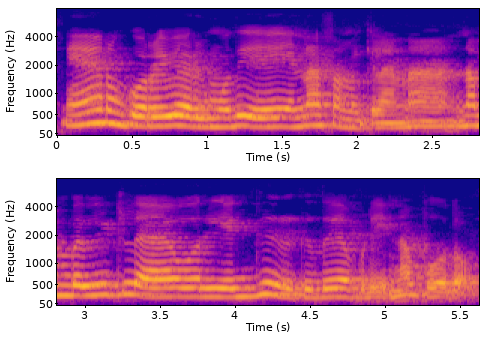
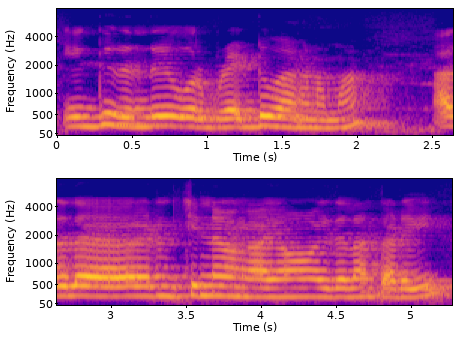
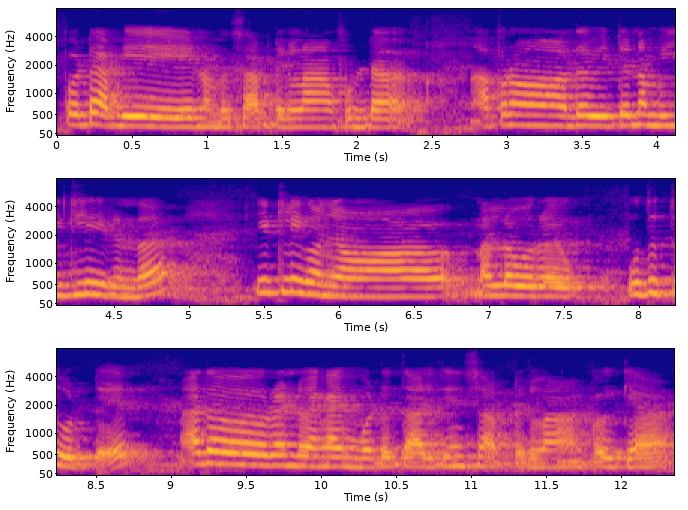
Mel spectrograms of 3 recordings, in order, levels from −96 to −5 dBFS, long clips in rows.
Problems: none marked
